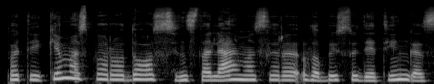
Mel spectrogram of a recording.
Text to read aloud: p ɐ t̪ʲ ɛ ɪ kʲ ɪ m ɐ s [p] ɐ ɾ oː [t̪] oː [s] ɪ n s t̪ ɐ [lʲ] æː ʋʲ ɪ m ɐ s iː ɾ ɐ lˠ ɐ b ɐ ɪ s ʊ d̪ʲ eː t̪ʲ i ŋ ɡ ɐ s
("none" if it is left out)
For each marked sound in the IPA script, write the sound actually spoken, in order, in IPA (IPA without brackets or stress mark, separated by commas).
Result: p, d̪, s, lʲ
